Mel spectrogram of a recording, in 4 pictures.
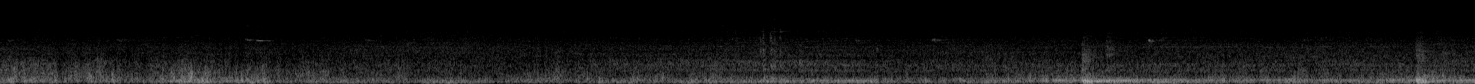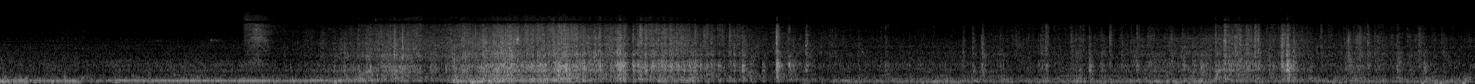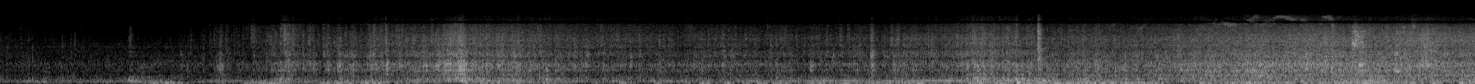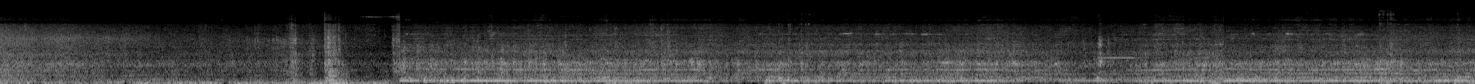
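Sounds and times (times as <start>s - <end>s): rough grinding and scraping: 16.3s - 29.5s, 30.8s - 59.0s
heavy diesel engine running: 30.8s - 59.0s.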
